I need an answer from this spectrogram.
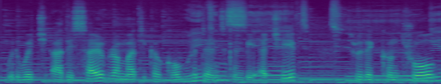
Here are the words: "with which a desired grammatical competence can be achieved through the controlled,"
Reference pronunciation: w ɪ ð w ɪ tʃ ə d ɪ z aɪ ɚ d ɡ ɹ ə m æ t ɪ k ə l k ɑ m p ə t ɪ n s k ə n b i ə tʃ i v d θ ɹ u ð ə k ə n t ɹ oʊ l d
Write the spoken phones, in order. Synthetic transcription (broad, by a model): w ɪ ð w ɪ tʃ ə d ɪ s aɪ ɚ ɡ ɹ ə m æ t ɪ k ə l k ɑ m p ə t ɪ n s k ə n b i ə tʃ i v d θ ɹ u ð ə k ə n t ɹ oʊ l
